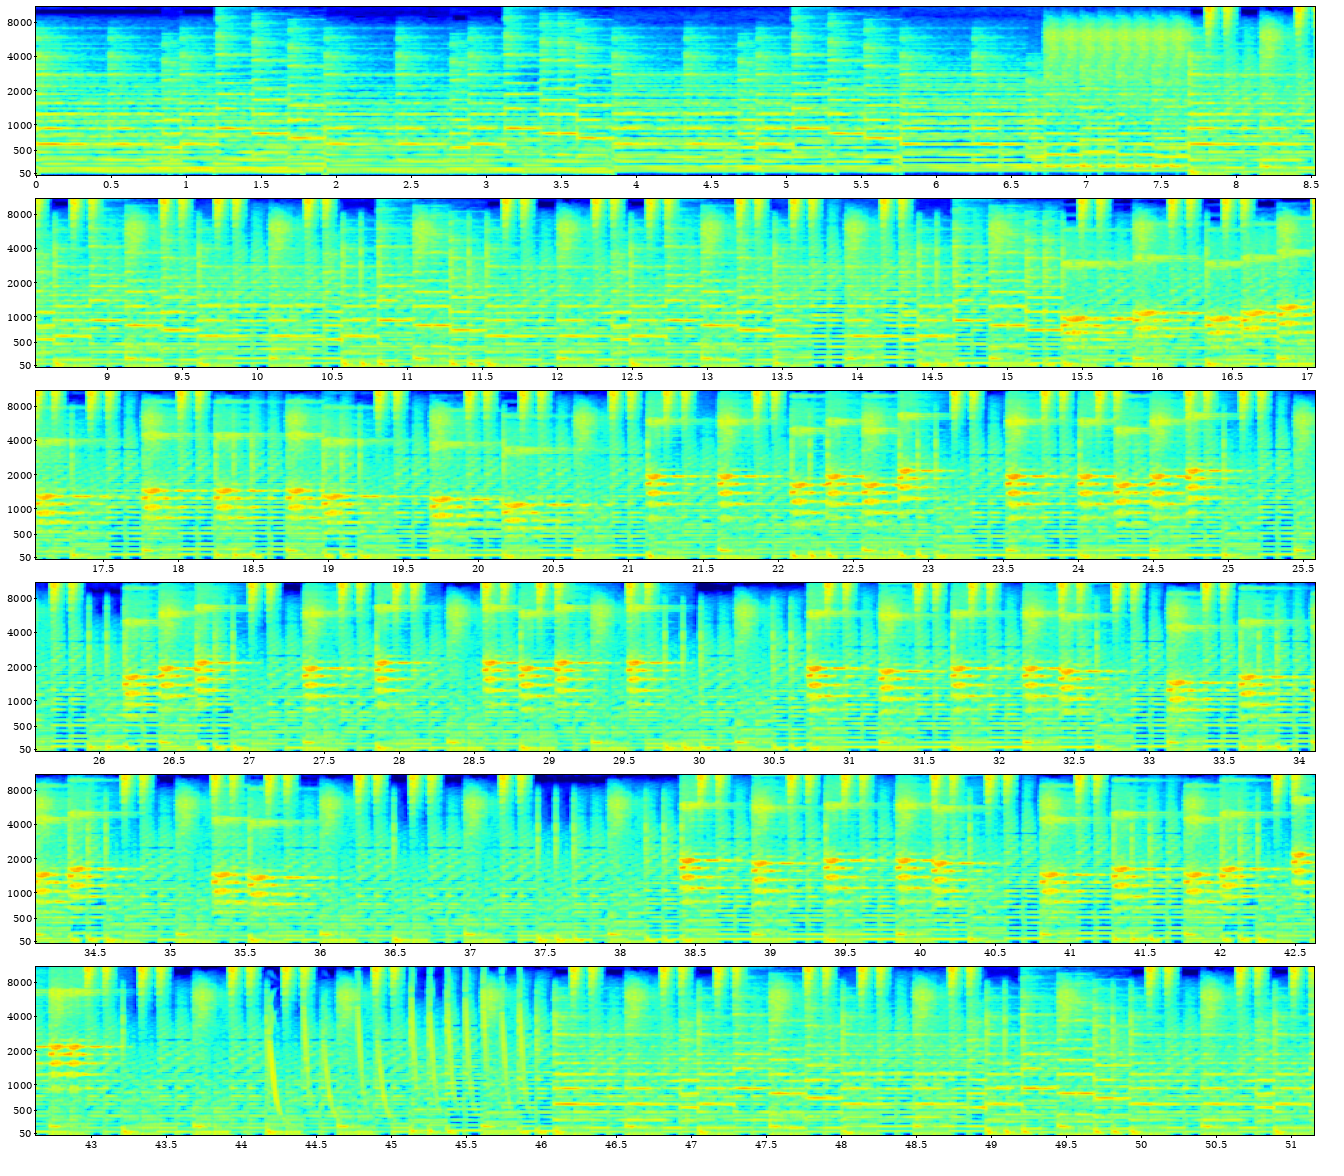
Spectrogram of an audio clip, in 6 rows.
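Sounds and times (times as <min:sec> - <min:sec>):
tune: 0:00.0 - 0:37.6, 0:38.2 - 0:51.1.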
